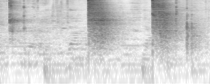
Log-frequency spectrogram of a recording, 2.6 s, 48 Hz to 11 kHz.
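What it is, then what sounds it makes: Adhesive-bonded aluminium, bond intact. A hammer strikes aluminum bonded with 681 epoxy-type adhesive in a repeat impact test, giving five sharp, bright metallic clanks, three of them loud, each with a short ringing decay. The bond stays intact and holds strong.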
